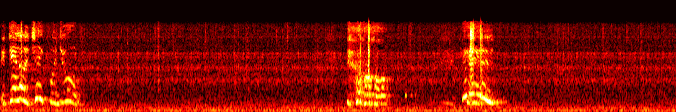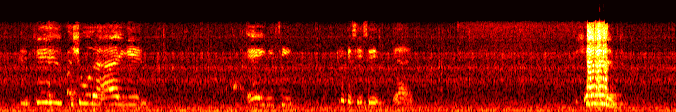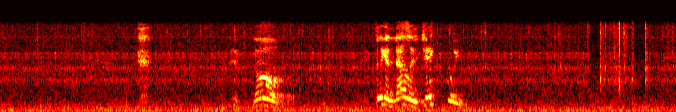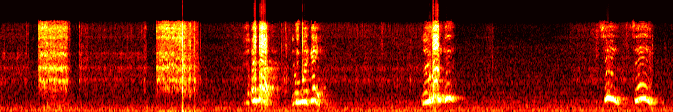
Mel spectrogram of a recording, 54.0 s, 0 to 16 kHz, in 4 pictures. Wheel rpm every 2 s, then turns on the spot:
20, 20, 30, 30, 30, 30, 30, 30, 30, 30, 30, 30, 30, 30, 30, 30, 30, 30, 30, 20, 50, 50, 40, 20, 20, 0, 10.
0-38 40-50 52-54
